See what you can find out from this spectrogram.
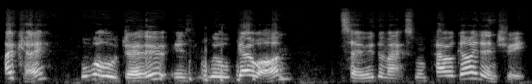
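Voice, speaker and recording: Mild, halting man hosting a review. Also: sits high, wildly swooping pitch, gravelly, a bit bright, rough recording. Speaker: host of a review show. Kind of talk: casual review chat.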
